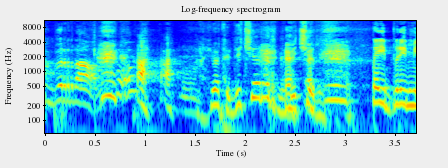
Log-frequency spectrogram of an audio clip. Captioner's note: laughs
